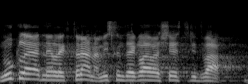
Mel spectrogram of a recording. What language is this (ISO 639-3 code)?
hrv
